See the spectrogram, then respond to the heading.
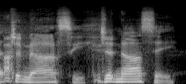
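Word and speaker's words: Genasi: Ganassi. – A Ganassi. Ganassi. Oh, that's right, because I kept playing it. He's an Ganassi. – Ganassi's getting Ganassi. – Emphasis on the nah.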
